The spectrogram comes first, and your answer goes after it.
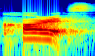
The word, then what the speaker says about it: chorus: Lưu ý không phát âm là chờ như là chaos này, hay là chorus, hay là Christmas nhá, mà phải là gì? Chaos, chorus and Christmas.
